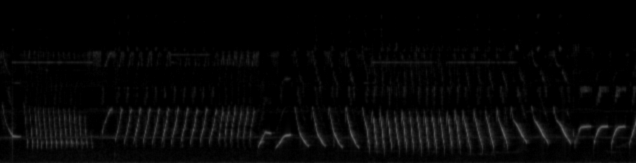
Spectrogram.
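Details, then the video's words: Belgian canary singing a training song: a fast buzzy trill high in pitch, then a run of quick rising-falling notes, then rapid sweeping trills with scattered sharper notes. "Belgian Canary Sound That Every Canary Loves"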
